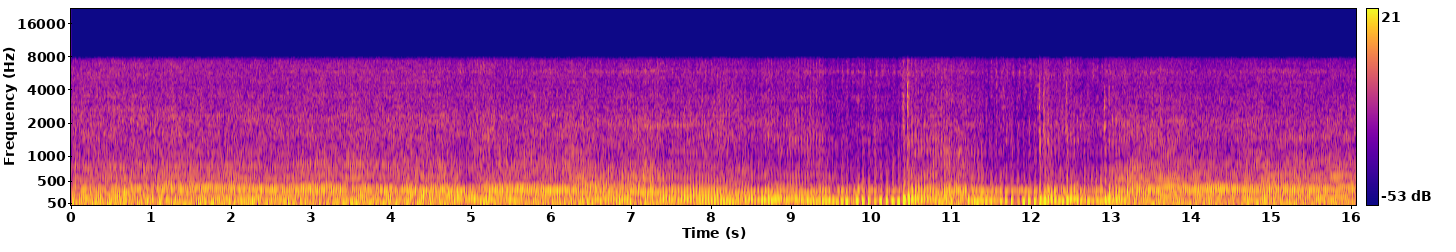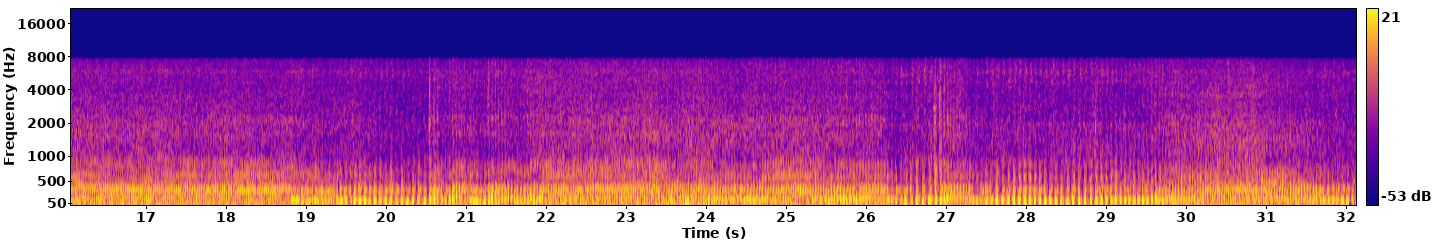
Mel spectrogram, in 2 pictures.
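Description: ATV engine running and revving as the four-wheeler works through deep mud, the engine note rising and falling repeatedly with the throttle.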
